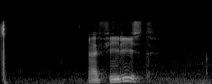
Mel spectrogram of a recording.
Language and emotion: Russian, neutral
